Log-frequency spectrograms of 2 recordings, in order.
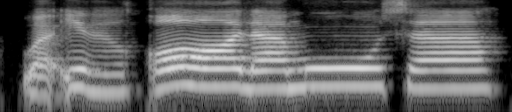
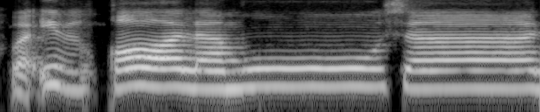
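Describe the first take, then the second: First: The final vowel is held for two beats. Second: The final vowel is held for three beats. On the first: The speaker calls it right. "Harusnya kan wa idh qala Musa" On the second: The speaker calls it wrong. "Jadi bukan tiga harokat, bukan"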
